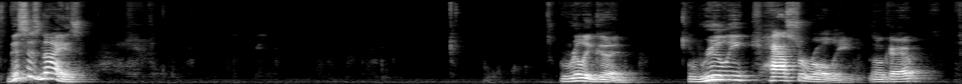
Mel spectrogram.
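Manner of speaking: talking with mouth full. Tasting the food while still talking, talking with mouth full. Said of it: "Forgive me for eating with my mouth full".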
